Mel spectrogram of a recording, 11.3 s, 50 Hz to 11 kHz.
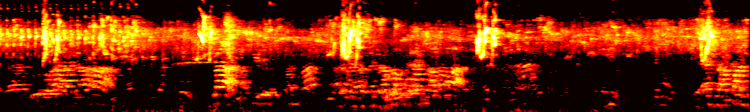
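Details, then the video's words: Lovebird of the fighter class, a young Balibu bird, singing during a singing competition: a dense, high, shrill chattering trill with sharp louder bursts about every two to four seconds, over a background of human voices talking. "Suara Burung Loverbird Fighter M1, M2 Balibu Saat Lomba"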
